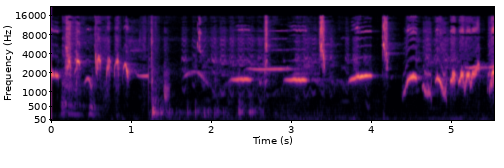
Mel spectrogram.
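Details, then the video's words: White-rumped shama (murai batu) singing constantly, used as a lure to provoke other shamas into song and agitation; varied clear whistled phrases, some rising and falling, broken by a stretch of low buzzy notes and scattered sharp clicks. "Murai batu gacor AMPUH buat PANCINGAN murai batu agar bunyi JADIKAN burung murai EMOSI"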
